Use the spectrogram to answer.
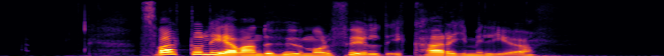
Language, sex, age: Swedish, female, 42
